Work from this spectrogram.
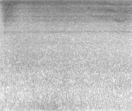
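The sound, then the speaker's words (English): A very quiet, steady hiss of breath is pushed out between the tongue and teeth during a meditation breathing exercise, held evenly for about two seconds with no break. “if you just place your tongue between your teeth to create hissing noise”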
